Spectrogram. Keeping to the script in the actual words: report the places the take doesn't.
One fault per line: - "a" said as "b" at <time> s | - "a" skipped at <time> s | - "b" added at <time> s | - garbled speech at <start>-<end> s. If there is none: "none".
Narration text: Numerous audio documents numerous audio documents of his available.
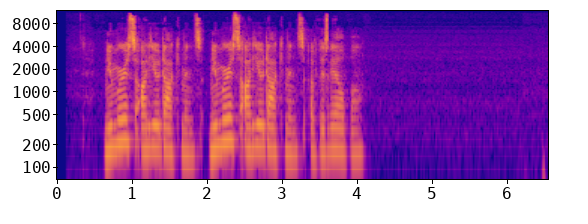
none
